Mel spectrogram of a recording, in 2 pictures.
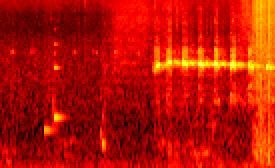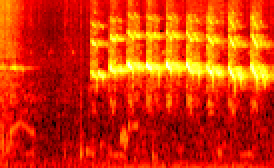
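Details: Partridge from a Dakhni titer and Irani teetar pair: a few soft high notes and a burst of flapping, then a fast run of shrill, evenly repeated notes, about four per second, over a low hum.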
